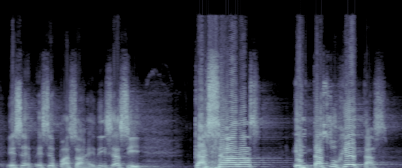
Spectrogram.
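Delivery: loud, high preaching, slowing on the scripture; fiery preaching. Acted. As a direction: proclaim the verses to the congregation. Pastor preaches at full force. (predicación a viva voz)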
